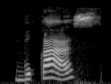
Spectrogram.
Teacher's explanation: If you say bukas, the emphasis is on the second syllable. That means open.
